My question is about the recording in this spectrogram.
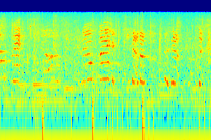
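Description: Children's voices chattering and calling out over one another in short high-pitched bursts, with a low steady tone underneath and dull knocks about once a second.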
